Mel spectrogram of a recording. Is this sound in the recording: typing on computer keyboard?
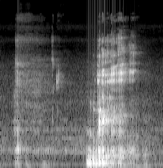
no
